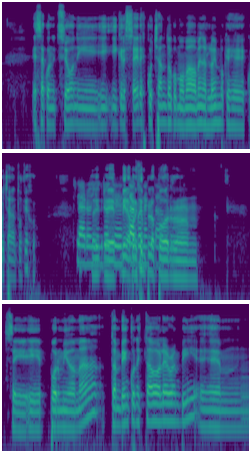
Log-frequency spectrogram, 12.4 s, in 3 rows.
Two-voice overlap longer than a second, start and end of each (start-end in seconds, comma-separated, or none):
5.4-7.2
